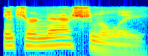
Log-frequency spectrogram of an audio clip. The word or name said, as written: internationally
